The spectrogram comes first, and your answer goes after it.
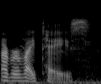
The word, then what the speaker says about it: arborvitae: It's not T-E-E, even though it's pronounced T-E, but why didn't they just spell it that way?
